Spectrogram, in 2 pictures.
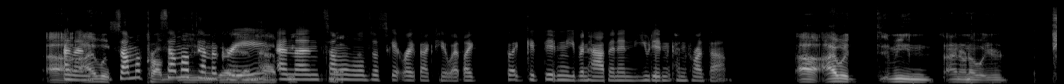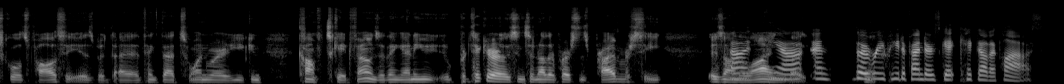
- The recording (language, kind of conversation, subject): English, unstructured, In what ways have smartphones influenced our daily habits and relationships?
- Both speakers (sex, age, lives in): female, 35-39, United States; male, 35-39, United States
- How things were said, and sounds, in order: none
